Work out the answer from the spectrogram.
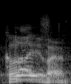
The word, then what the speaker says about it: Kluivert: Kluivert apa Kluivert bacanya? Kluivert.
